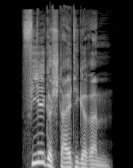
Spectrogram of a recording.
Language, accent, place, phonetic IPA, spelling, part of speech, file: German, Germany, Berlin, [ˈfiːlɡəˌʃtaltɪɡəʁəm], vielgestaltigerem, adjective, De-vielgestaltigerem.ogg
- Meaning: strong dative masculine/neuter singular comparative degree of vielgestaltig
